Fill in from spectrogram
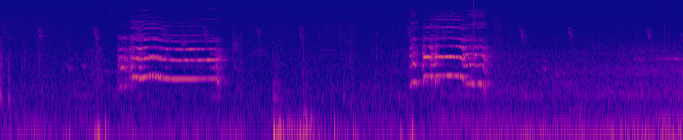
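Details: Pekin frizzle chicken, among two blue-mottled hens newly laying after a long moult, gives two hoarse, wavering crows of about two seconds with level held notes, a few seconds apart, with low rumbling thumps between.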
